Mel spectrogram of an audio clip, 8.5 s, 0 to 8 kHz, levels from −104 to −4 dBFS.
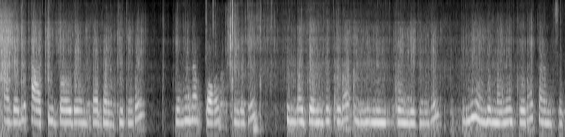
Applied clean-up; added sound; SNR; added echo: neural mask model RNNoise.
